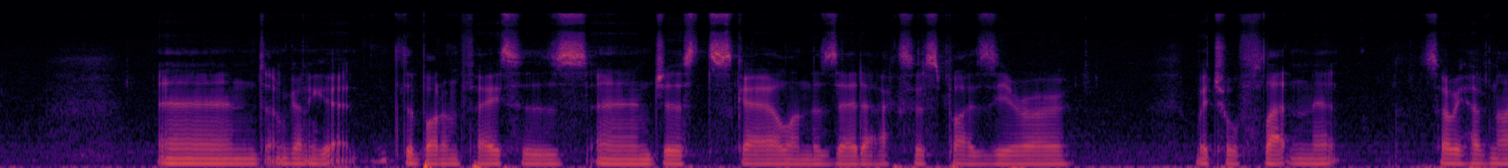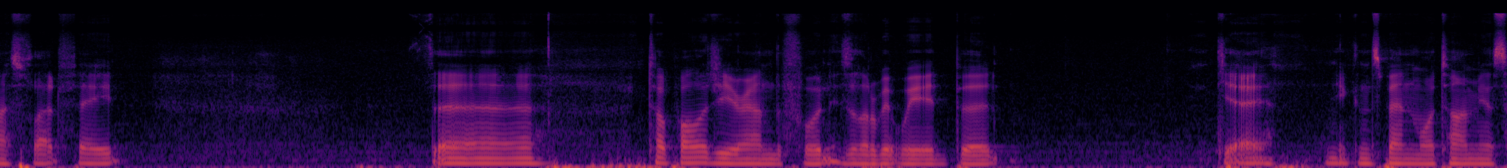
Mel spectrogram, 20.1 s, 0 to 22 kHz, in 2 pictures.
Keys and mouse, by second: 4.9 s, 7.0-9.2 middle drag, 16.0-17.9 middle drag, 18.5 middle click.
